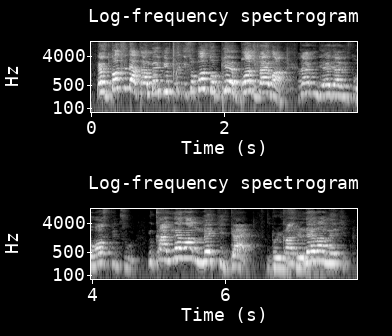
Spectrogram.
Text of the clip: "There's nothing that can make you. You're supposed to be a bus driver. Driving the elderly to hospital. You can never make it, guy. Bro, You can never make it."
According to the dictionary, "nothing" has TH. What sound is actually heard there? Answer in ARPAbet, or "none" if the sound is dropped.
T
